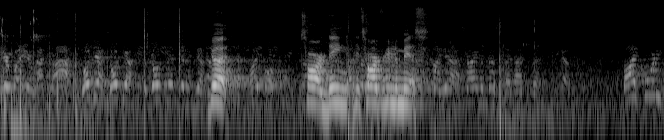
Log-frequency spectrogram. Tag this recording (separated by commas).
Basketball bounce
